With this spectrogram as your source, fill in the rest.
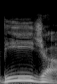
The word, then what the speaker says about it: Bijan: Bijan. It's like Dijon mustard, but Bijan.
